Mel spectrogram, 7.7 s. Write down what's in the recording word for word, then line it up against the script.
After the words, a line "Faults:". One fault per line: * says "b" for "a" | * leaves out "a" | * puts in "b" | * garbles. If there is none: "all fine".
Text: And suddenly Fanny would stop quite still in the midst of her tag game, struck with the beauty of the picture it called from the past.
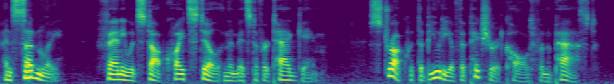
And suddenly Fanny would stop quite still in the midst of her tag game, struck with the beauty of the picture it called from the past.
Faults:
all fine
